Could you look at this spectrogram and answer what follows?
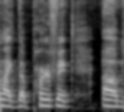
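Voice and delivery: ordinary talk, nothing marked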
